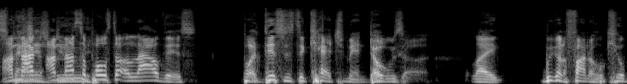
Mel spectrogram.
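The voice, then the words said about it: Imitates another person's voice. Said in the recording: “my Fast and Furious impersonation”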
